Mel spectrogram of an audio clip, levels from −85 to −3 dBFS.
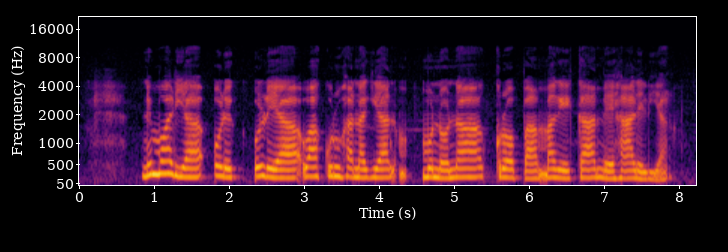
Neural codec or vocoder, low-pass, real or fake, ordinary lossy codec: none; 10.8 kHz; real; none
